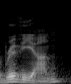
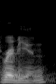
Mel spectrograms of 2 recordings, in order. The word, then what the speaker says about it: Rivian: the rivion and um it turns out that I'm pronouncing that incorrectly it's it's most commonly pronounced rivian because it's a mixture of Indian River and they kind of put the two together and that's because it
